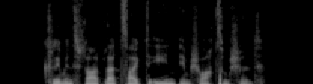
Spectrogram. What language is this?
German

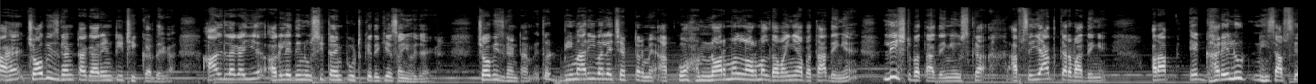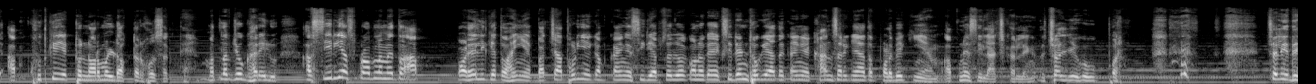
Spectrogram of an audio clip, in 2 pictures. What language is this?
Hindi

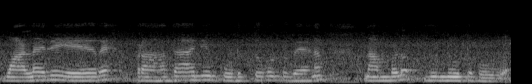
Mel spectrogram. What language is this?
Malayalam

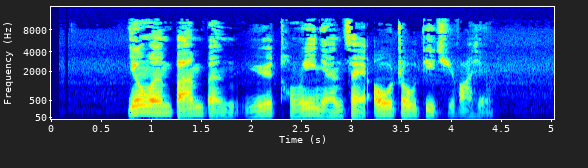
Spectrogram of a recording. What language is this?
Chinese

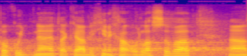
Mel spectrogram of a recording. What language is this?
Czech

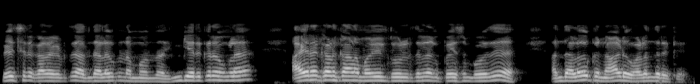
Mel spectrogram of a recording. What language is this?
Tamil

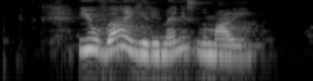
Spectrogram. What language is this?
Kabyle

